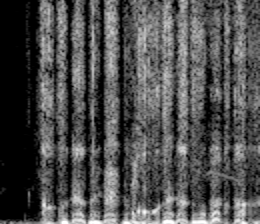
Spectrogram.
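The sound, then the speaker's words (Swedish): A person imitates a man's pig-like grunting with a rapid, rhythmic run of about eight or nine loud snorting grunts, each one short and nasal, with no speech. “Ja, men jag, hade, jag hade en som så här, stånkade och lät som en gris när han kom.”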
